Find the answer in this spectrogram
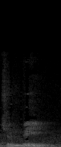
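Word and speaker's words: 준비: Jumbi, Junbi, लेकिन pronunciation है Chumbi.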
